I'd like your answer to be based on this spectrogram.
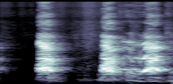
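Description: Dachshunds barking at close range, three loud sharp barks in quick succession with short gaps, no talk over them.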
